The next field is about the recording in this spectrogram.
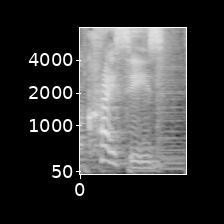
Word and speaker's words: crises: Kryzys to crisis, a kryzysy to crises. Zmienia się i wymowa, i pisownia jego końcówki.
